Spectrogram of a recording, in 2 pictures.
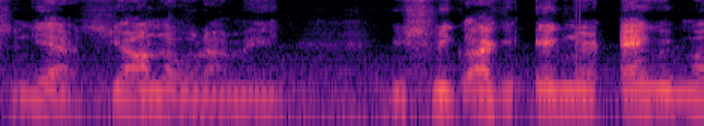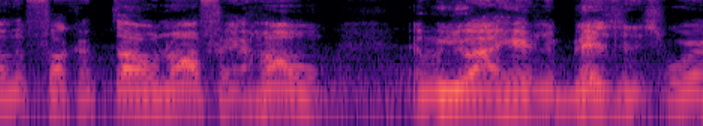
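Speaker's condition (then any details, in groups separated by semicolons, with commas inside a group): Slurred speech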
